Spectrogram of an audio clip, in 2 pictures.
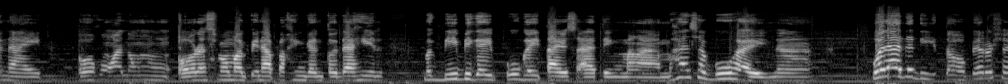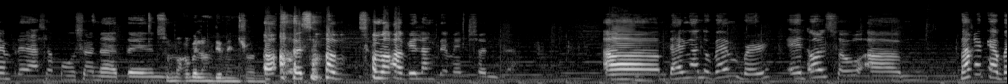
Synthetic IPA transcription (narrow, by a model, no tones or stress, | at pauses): t̪ʊnajt̪̚ | ʔo̞kʊŋʔɐno̞ŋʔoːɾɐsmomɐŋpɪnaːpɐkɪŋɡɐnt̪o̞d̪aːɦɪlmɐɡ̚bibɪɡajpuːɡɐjt̪aːjo̞sɐʔaːt̪ɪŋmɐŋamɐɦalsɐbuːɦɐjnɐ | wɐlanɐd̪iːt̪o̞pɛːɾo̞ʃɛmpɾɛnaːsɐpuːso̞naːt̪ɛnsʊmɐkɐbɪlaŋd̪ɛmɛnʃonoːʔosɐmɐsʊmɐkɐbɪlɐŋd̪ɛmɛnʃondɐ | ʔɐmd̪aːhɪlŋanovɛmbɛɹʔɛnd̪olsowʔɐm | baːkɪt̪̚kabɐ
